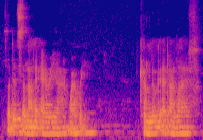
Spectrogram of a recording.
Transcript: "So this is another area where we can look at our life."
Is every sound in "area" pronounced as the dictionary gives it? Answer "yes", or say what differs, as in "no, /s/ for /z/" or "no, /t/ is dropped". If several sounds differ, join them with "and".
yes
